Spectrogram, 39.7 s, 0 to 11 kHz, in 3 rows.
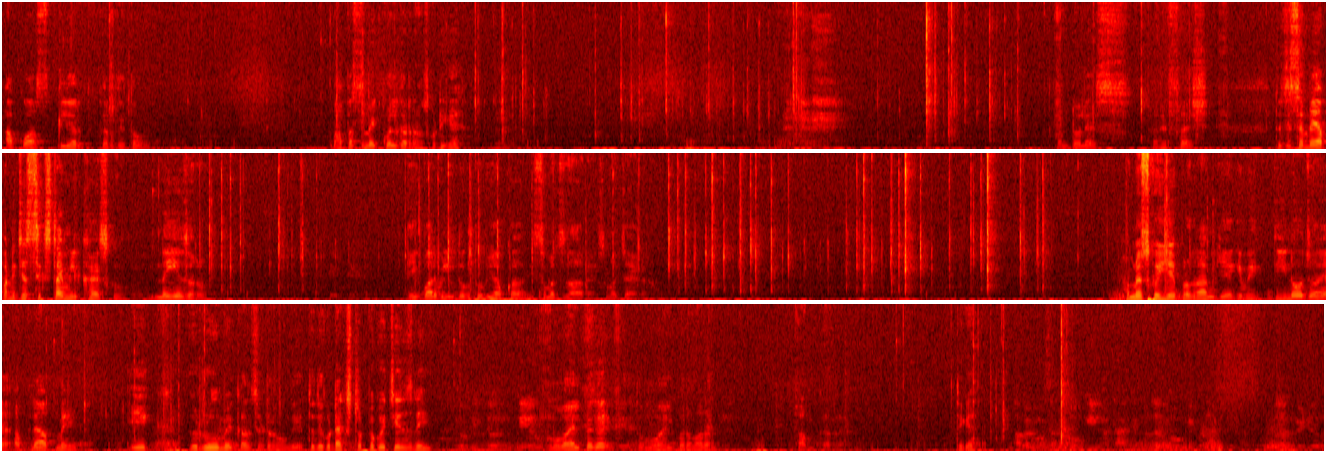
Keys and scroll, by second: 5.3 ctrl+shift+Left, 8.1 ctrl+Left, 9.3 ctrl+BackSpace, 10.1 ctrl+s, 10.8 alt+Tab, 18.9 ctrl+Right, 25.3 ctrl+s, 28.2 alt+Tab, 36.4 alt+Tab.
